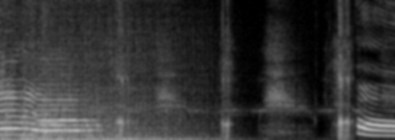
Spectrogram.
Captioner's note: baby alexander snoring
